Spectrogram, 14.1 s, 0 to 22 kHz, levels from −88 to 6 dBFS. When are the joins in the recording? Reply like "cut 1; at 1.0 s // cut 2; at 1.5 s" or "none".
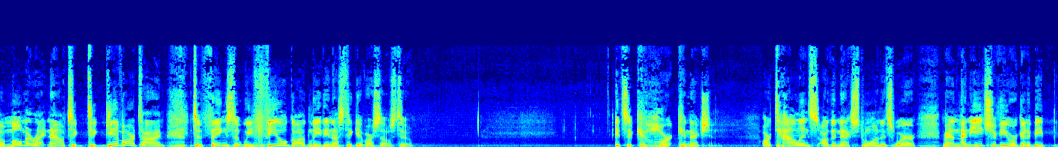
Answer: cut 1; at 12.8 s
